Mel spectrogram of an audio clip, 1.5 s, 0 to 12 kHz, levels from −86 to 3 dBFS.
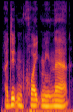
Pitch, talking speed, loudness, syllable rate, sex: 130 Hz, 205 wpm, -14 LUFS, 4.6 syllables/s, male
